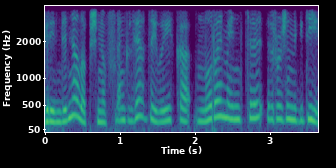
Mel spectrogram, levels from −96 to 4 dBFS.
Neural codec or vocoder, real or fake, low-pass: codec, 16 kHz in and 24 kHz out, 0.8 kbps, FocalCodec, streaming, 65536 codes; fake; 3.6 kHz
